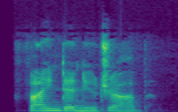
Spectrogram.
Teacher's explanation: You hear the D at the end of find pushing into the A of a new job. Find a new job.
